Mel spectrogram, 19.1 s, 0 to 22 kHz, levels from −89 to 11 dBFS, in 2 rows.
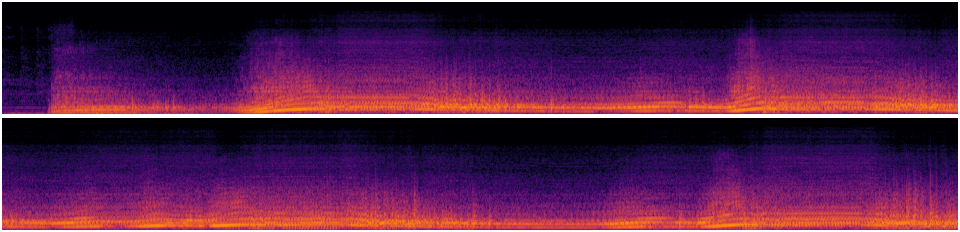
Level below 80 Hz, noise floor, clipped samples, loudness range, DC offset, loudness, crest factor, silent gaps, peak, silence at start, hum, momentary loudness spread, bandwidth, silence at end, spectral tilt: -46 dBFS; -44 dBFS; under 0.1%; 2 LU; under 0.1%; -22 LUFS; 14 dB; none; -8 dBFS; 0.1 s; none; 10 LU; 8 kHz; 0 s; -10 dB/octave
